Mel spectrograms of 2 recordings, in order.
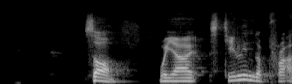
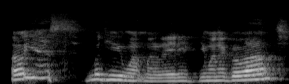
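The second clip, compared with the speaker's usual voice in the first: high, sing-song puppy talk; pet talk; 4 semitones higher than usual. Real, not acted. Talking sweetly to his puppy.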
